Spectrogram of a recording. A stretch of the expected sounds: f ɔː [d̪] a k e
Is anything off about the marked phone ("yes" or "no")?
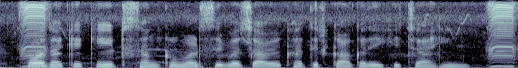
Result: no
